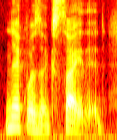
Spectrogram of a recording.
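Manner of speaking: ordinary delivery, nothing marked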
